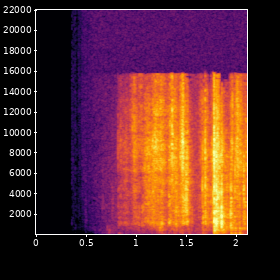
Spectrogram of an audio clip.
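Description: Dead silence, then, under a second in, paper rustling and light taps as cardstock strips are handled on a table.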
